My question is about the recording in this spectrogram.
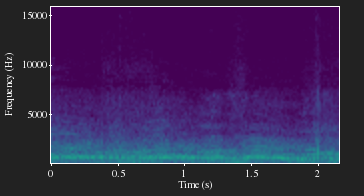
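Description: A crowd of men chanting a marsiya together in one melodic line, with sharp slaps of matam, hands beating on chests, cutting through now and then.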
